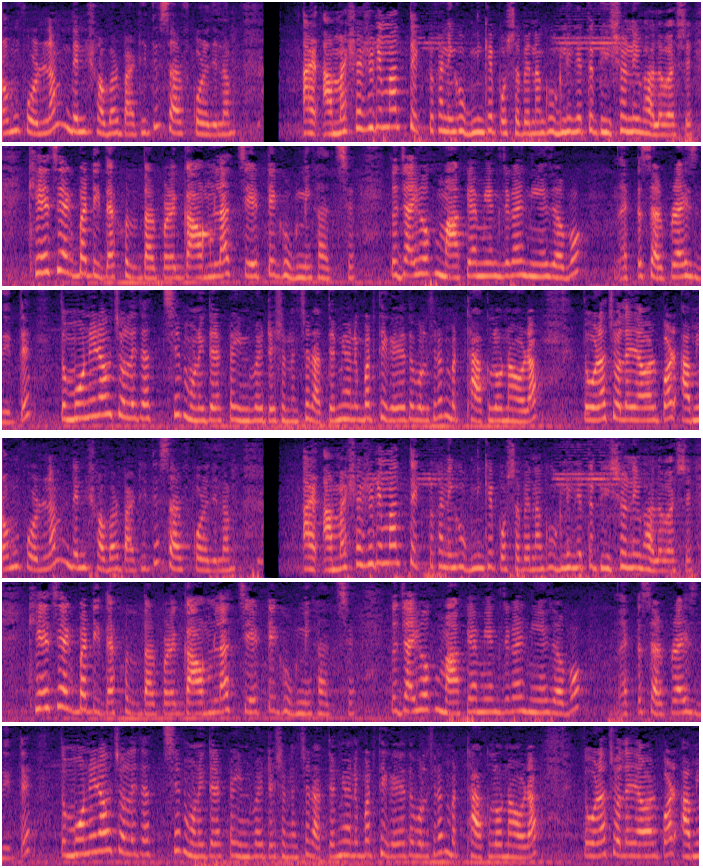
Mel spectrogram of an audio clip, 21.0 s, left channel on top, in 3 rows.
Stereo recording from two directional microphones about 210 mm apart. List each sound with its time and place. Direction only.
0.0 s a woman's voice: 10° left (ahead or behind)
14.6 s a woman's voice: 5° left (ahead or behind)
